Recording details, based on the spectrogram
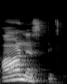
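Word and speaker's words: honest: ஹானஸ்ட்டுங்கிற இது பண்ணுறோம் ஆனஸ்ட். ஸோ ஆனஸ்ட்ன்றது வரும் ஆன். எப்பவுமே ப்ரொனவுன்ஸ் பண்ணுங்க, தப்பே வராது.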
